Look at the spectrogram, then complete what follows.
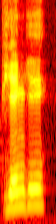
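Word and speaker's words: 비행기: So in Korean, airplane means, it's pronounced biengi. There's a biot symbol. So when I said fob, it's not fresh off the boat. I would say, you're fresh off the biengi.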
